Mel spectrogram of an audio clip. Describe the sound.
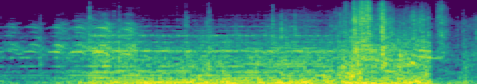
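Horses whinny loudly as riders are knocked from their mounts by a line stretched between trees in a forest, with hoofbeats clattering beneath a dense, continuous din of neighing.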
